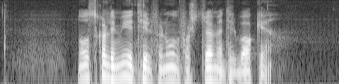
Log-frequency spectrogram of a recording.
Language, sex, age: Norwegian, male, 37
